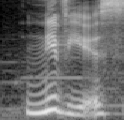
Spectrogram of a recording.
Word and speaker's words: niveous: gold burned brilliantly no more and okay uh niveous apparently is the correct pronunciation it is uh it it means like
